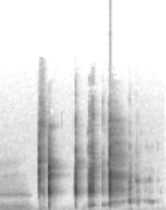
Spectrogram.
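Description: A Liquid Death severed lime flavored sparkling water can is cracked open: a quick series of sharp, bright metallic clicks and pops, with a short fizzy hiss trailing off afterward. No one speaks.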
